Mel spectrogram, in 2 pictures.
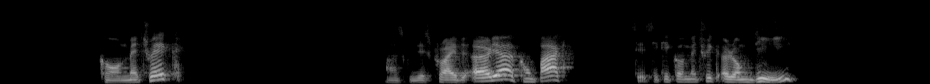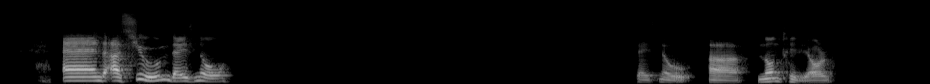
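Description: A man speaks calmly through a microphone in an online call, pausing now and then.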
